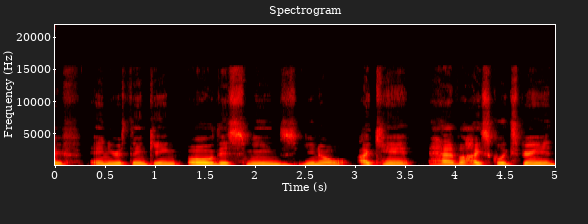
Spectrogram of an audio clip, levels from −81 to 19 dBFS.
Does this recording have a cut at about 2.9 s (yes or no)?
no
